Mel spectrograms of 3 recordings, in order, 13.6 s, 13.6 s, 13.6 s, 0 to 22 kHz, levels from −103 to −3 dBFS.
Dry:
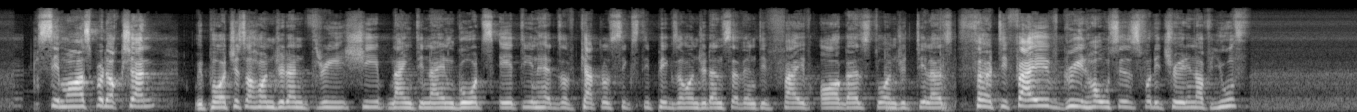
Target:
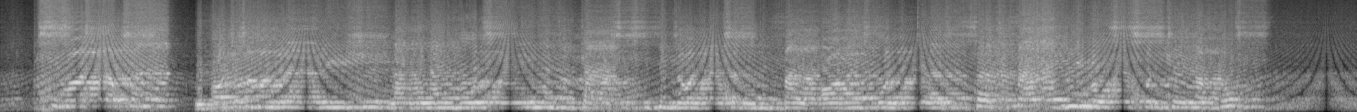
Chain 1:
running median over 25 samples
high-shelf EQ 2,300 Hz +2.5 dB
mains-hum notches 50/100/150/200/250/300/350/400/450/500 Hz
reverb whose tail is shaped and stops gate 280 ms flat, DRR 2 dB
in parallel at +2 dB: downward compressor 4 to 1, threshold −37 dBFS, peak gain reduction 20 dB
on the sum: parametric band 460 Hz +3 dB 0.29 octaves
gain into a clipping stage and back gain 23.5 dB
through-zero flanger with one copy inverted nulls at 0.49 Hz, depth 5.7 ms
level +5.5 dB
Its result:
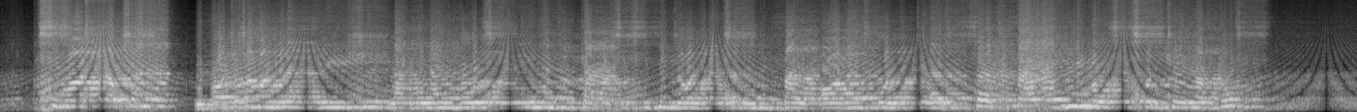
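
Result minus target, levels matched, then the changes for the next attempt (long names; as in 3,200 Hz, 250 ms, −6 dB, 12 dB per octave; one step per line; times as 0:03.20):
4,000 Hz band −4.0 dB
change: high-shelf EQ 2,300 Hz +14 dB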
